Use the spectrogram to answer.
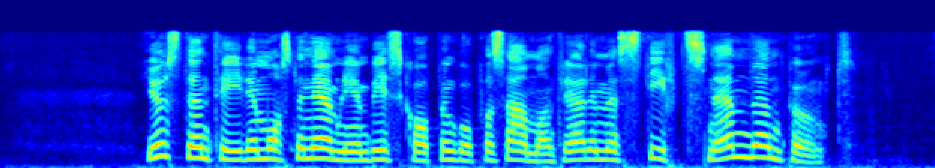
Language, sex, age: Swedish, male, 32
